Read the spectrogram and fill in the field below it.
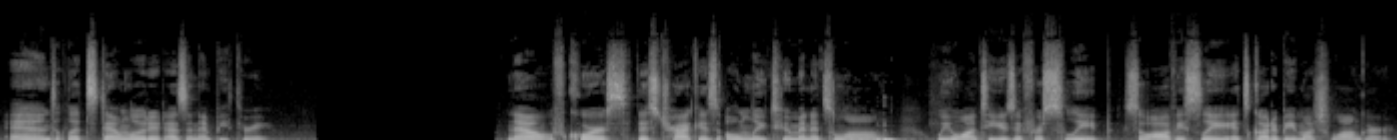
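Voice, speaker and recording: A woman hosting a step-by-step software tutorial, explaining each click in a plain, instructive way. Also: deep voice, moderate pace, a little hiss or hum. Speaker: tutorial host.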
